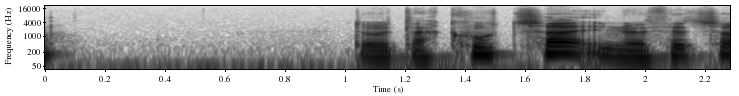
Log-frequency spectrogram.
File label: "cwta", Welsh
